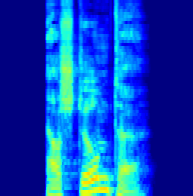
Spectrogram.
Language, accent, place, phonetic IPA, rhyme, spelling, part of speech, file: German, Germany, Berlin, [ɛɐ̯ˈʃtʏʁmtə], -ʏʁmtə, erstürmte, adjective / verb, De-erstürmte.ogg
- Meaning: inflection of erstürmen: 1. first/third-person singular preterite 2. first/third-person singular subjunctive II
